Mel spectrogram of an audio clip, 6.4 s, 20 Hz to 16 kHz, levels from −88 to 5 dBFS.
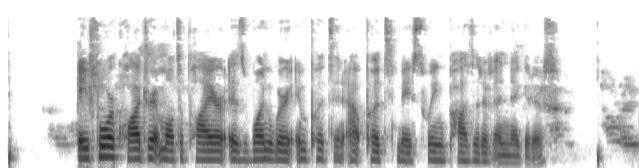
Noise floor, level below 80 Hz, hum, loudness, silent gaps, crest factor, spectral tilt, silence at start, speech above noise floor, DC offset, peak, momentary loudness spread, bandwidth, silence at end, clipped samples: -51 dBFS; -64 dBFS; none; -21 LUFS; none; 20 dB; -5 dB/octave; 0.1 s; 30 dB; under 0.1%; -2 dBFS; 18 LU; 11.5 kHz; 0 s; under 0.1%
